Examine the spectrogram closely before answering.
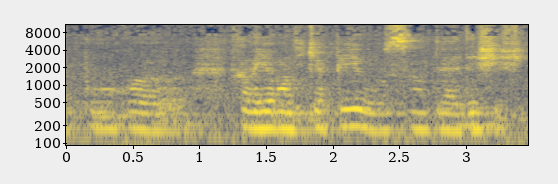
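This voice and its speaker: A woman's voice carries audible room echo. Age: 60s. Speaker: public finance contract employee. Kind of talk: interview testimony.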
